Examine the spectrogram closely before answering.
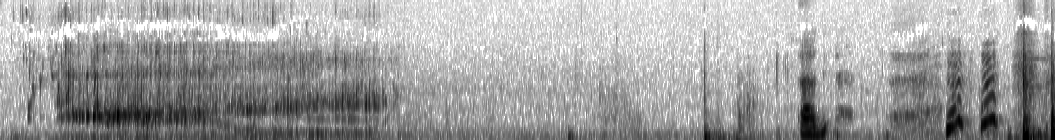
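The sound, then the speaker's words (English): Water pours steadily into a glass for about three seconds, its gurgling pitch rising as the glass fills. After a quiet pause, people start talking. “Let me pour you a glass.”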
